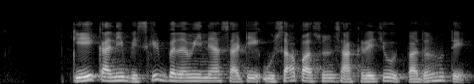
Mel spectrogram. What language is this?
Marathi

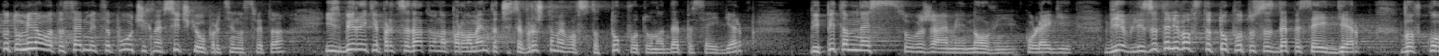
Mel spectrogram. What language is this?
Bulgarian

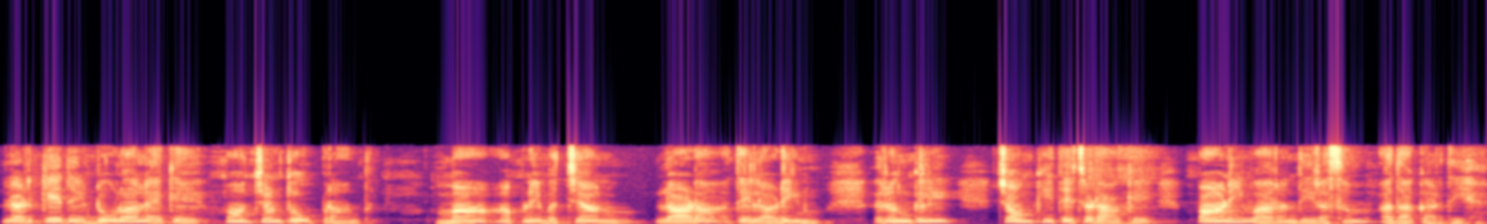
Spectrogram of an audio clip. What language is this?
Punjabi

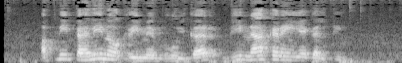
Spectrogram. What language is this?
Hindi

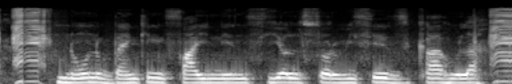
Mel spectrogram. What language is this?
Bhojpuri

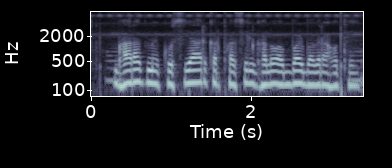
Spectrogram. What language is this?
Chhattisgarhi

